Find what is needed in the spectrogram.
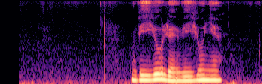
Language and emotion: Russian, neutral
